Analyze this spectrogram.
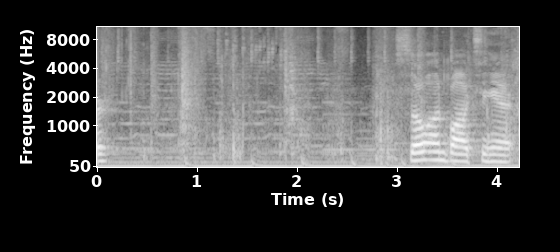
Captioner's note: cardboard box being opened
